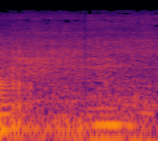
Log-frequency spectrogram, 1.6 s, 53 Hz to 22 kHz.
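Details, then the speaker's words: Tata Manza driving at about 60 km/h: deep, steady droning, grinding growl under the road noise, customer complained of humming; worn left rear wheel bearing. "അപ്പൊ sound ഇതാണ് sound നല്ല നല്ലോണം അരയുന്ന sound ആണ് വരുന്നത്"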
